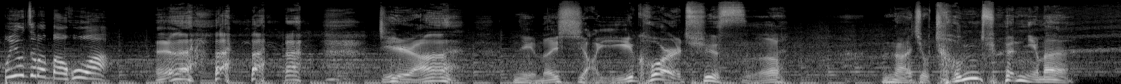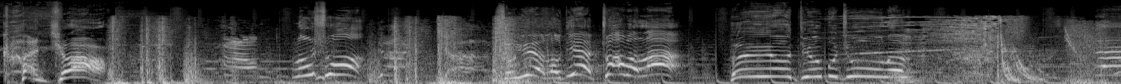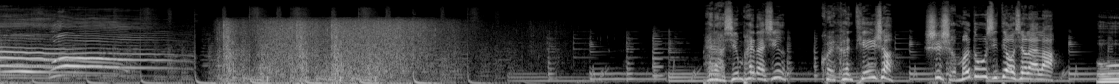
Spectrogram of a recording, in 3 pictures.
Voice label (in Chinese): 角色 自制 模仿 老爹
